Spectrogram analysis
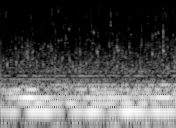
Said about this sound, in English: Tree frogs sing along with the gentle hush of the falling water and gurgling stream.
